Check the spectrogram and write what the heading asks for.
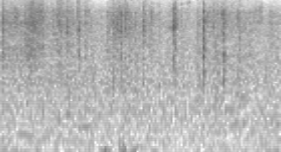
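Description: Brown paper pattern pieces rustling and crinkling with small taps as they are rolled up and handled on a wooden table, with a couple of soft bumps about a second in.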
